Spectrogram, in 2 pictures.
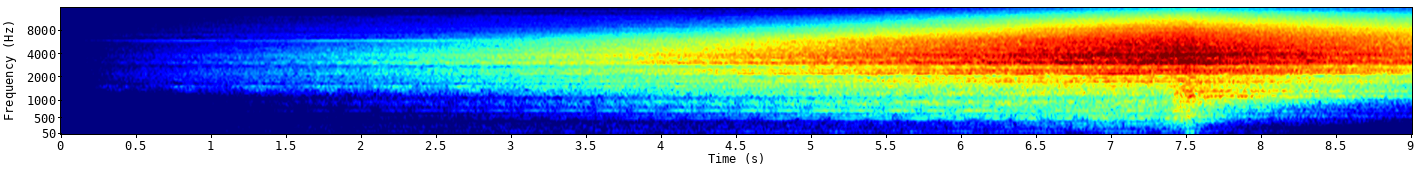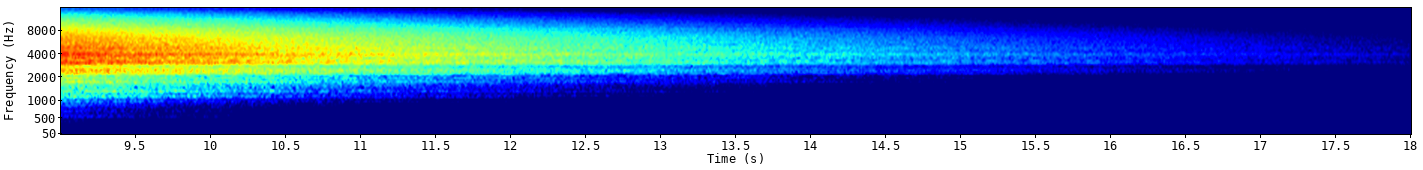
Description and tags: Rev Cymb 7 reverb
Reverse Cymbal
Digital Zero
metal, fx, cymbal, reverse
